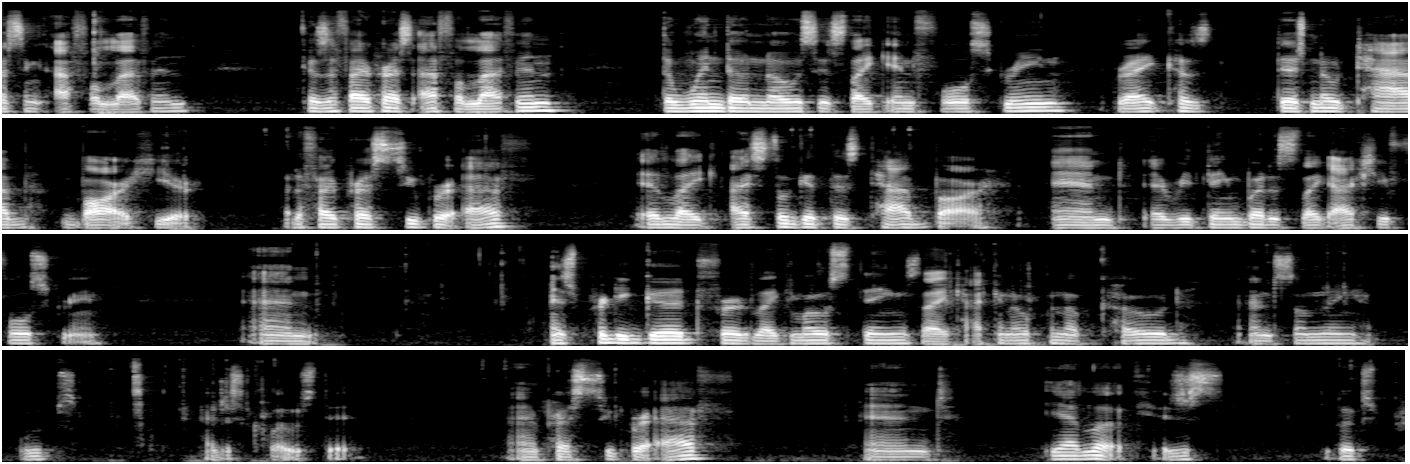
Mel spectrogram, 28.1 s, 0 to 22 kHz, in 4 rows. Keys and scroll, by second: 7.9 F11, 15.6 super+f, 16.1 super+1, 16.5 super+2, 17.9 super+1, 18.3 super+r, 18.4-19.5 typing, 20.6 super+c, 21.5 super+r, 21.7-22.7 typing, 26.3 super+2, 26.3 typing.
